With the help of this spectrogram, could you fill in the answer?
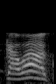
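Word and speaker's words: kavá (קָוָה): Pero los que esperan, el verbo hebreo es kavá, con acento en la última A.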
